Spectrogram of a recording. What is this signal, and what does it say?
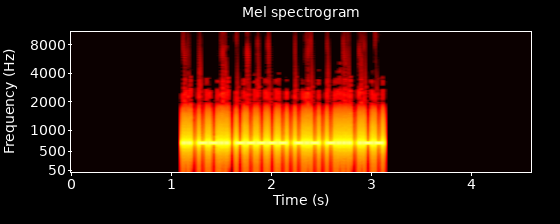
Morse code, heard as a keyed tone, about 44 wpm, 700 Hz. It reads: IZ0KBW
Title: Call Signs Repeated 2x - 45wpm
